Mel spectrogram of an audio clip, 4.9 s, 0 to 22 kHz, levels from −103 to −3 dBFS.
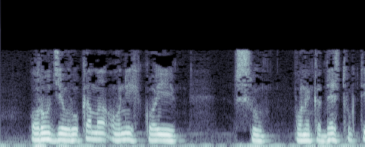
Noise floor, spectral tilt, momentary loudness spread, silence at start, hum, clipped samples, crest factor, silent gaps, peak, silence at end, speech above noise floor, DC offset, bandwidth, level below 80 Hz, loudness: -38 dBFS; -7 dB/octave; 10 LU; 0 s; none; under 0.1%; 16 dB; none; -4 dBFS; 0 s; 21 dB; under 0.1%; 6.6 kHz; -34 dBFS; -19 LUFS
